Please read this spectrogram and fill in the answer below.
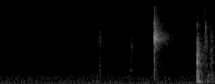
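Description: Plastic Copic marker caps clicking off and on: a couple of faint clicks about a second in, then one sharp snap, and another click near the end.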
